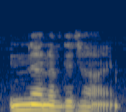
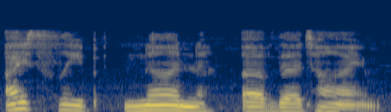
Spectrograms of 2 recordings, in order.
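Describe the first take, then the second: First: Louder, "None" punched at the start; repeated for emphasis. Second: Very slow, "none" leaned on hard; stress on none. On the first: Repeating her point to viewers, louder and insistent. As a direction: hit "None" hard and let the rest fall. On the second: Correcting the lazy label, slow and emphatic. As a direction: drag out "I sleep none of the time" with weight on "none". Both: Real, not acted.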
